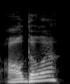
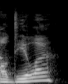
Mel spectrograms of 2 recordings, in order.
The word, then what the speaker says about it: Aldila: All right, going to pre 2005 for driver, my choice was the Ping G2, and this has an I, I think it's pronounced Aldila yep. Aldila, Aldila uh, stock shaft, with, which is a good stock shaft.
